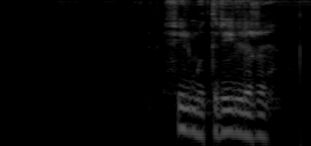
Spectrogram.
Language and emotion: Russian, neutral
